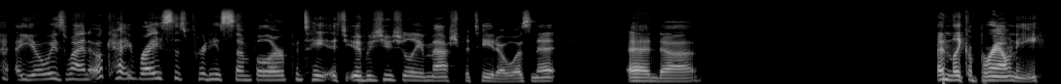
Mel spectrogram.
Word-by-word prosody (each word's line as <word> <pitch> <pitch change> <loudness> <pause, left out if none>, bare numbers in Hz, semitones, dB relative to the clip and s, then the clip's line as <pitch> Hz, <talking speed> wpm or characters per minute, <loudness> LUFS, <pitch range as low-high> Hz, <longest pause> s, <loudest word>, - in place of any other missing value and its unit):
And 215 +1 -7
you 220 +1 -5
always 245 0 -5
went, 230 -2 -2
"Okay, 300 -6 -4
rice 260 +1 +4
is 265 -3 -4
pretty 250 -2 -9
simple, 210 -2 +3
or 205 0 -2
pota" 215 -2 -4
it's 200 - -4
us - - -12
It 200 -1 +2
was 200 -2 -3
usually 205 -3 -3
a - - -7
mashed 175 0 -2
potato, 155 -5 -5
wasn't 150 +2 -1
it? 165 +1 0 0.7
And, 160 -1 +2
uh 145 0 -1 2.4
and 220 +1 +5
like 205 -3 +5
a - - -3
brownie. 180 -2 +4
205 Hz, 155 wpm, -29 LUFS, 170-230 Hz, 2.4 s, and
